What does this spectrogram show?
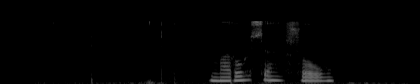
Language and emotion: Russian, neutral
